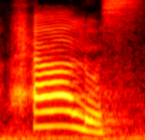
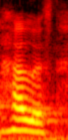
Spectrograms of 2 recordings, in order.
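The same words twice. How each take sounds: First: Halus with a light breathy mid-throat H; soft H in halus. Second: Halus with a plain Indonesian H; wrong H in halus. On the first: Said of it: "dia halus". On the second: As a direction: say halus with an ordinary H, not the throat one. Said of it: "bukan halus". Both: Shown as a demonstration.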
